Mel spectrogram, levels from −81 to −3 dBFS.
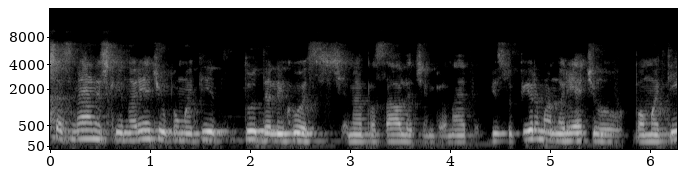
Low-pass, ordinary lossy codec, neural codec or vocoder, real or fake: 7.2 kHz; Opus, 16 kbps; none; real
